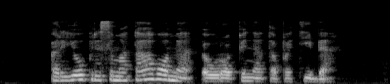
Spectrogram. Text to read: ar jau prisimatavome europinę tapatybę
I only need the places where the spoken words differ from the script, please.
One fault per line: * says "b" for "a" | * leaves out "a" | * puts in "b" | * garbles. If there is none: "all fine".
all fine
